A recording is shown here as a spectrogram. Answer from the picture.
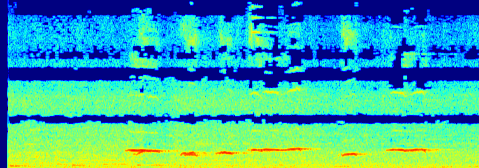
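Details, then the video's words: Male cockatiel whistling song, used for training other cockatiels: a series of short clear whistles near one pitch, some with quick up-down turns, repeated about every half second over steady low background hiss. "CANTO DE CALOPSITA para Treinar Calopsitas Assobio de Calopsitas Macho"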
